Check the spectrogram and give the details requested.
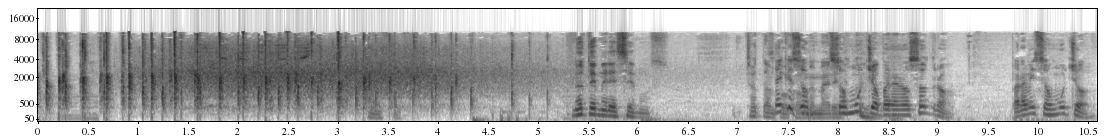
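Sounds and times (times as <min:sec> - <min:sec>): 
applause: 0:00.0 - 0:05.6
speech: 0:05.4 - 0:06.3, 0:07.1 - 0:09.2, 0:09.8 - 0:10.5.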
